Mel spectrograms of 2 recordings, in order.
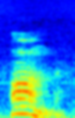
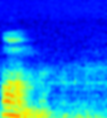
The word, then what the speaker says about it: homme: O homem seria le homme. Só que, nesse caso, de novo, o H é um H mudo, né? H muet, H mudo.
